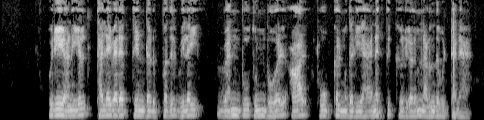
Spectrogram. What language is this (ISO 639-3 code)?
tam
